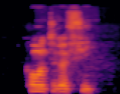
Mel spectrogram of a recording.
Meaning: third-person singular imperfect subjunctive of contrefaire
- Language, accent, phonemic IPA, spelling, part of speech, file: French, Canada, /kɔ̃.tʁə.fi/, contrefît, verb, LL-Q150 (fra)-contrefît.wav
